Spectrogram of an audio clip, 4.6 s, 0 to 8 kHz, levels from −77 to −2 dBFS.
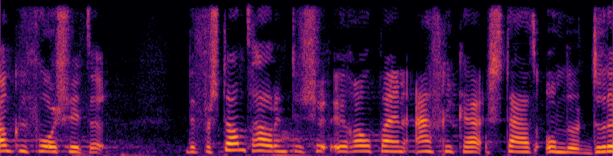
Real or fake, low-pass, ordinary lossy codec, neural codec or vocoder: fake; none; none; codec, 16 kHz, 4 kbps, X-Codec, HuBERT features, trained on balanced general audio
